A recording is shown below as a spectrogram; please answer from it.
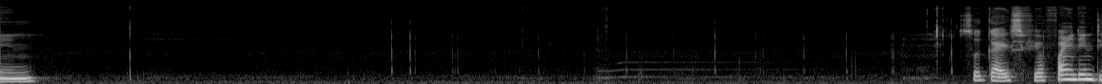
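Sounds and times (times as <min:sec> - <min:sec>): low steady hum: 0:00.0 - 0:11.0
faint held tone: 0:05.9 - 0:09.3.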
